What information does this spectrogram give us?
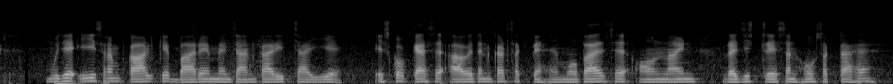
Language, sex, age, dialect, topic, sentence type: Hindi, male, 18-24, Garhwali, banking, question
